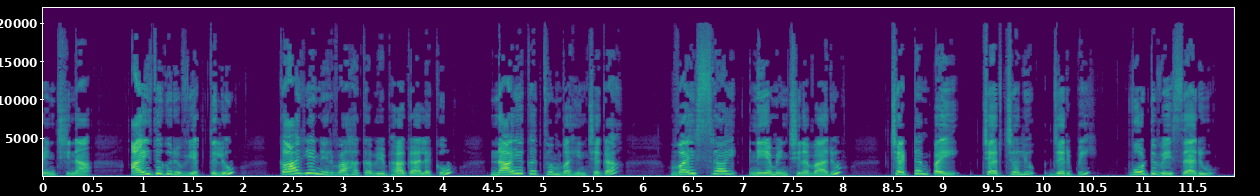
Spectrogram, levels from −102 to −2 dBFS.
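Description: No technical faults can be heard anywhere in the speech recording, and the signal holds steady throughout.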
